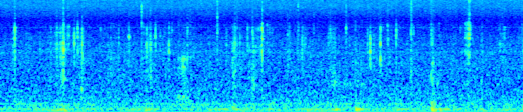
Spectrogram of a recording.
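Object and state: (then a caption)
Bar of household soap being shaved. A small solid piece of brown household or tar soap is held in the fingers while a small metal knife blade shaves thin curls off its edge. The result is a quiet, steady scraping and cutting sound, with a soft low rustle under faint, bright ticks and crisp little clicks.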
